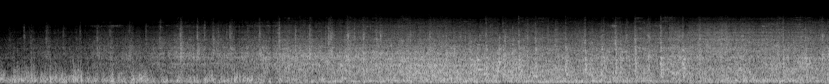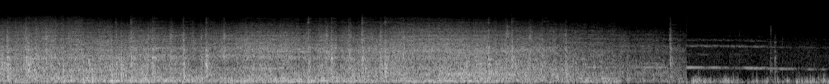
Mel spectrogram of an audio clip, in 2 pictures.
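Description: A steam-hauled passenger train passing close by, its wheels clattering over the rail joints. The noise swells as the coaches go past, then fades about fourteen seconds in. Near the end a steam whistle sounds faintly, one long steady note.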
